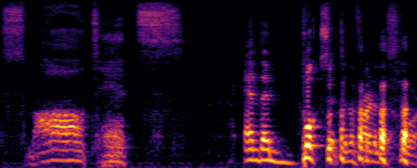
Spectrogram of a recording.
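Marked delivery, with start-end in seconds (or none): 0.0-1.8 hushed, creepy, raspy, rasping whisper. Retelling how someone crept up and whispered in a woman's ear, raspy Crypt Keeper-like whisper. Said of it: "whispers in her ear in this raspy, crypt keeper-like voice".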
